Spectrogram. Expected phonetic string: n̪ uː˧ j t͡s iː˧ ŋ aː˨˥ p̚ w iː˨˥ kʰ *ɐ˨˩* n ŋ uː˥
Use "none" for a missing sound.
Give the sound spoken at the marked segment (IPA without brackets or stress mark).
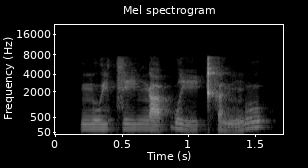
ɐ˨˩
